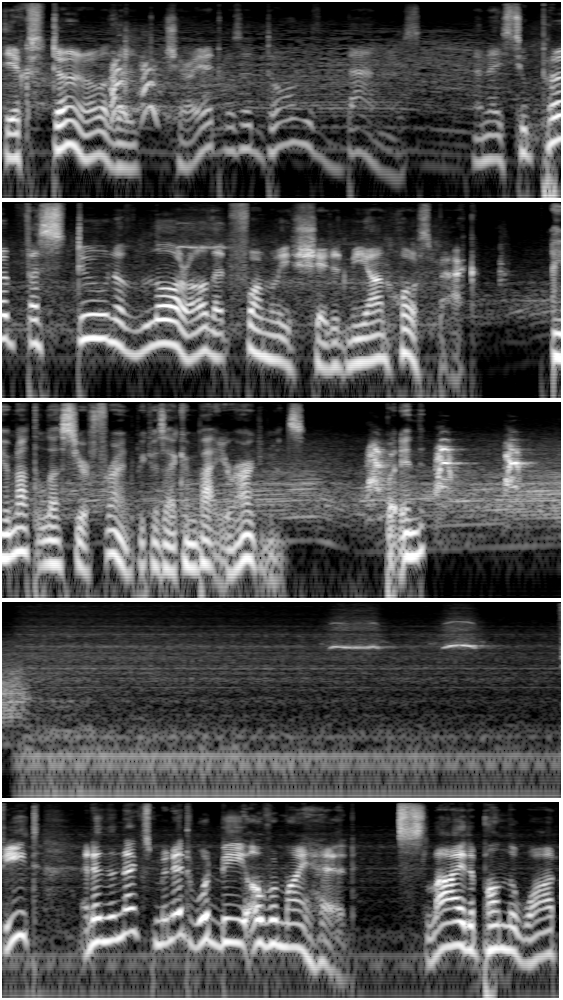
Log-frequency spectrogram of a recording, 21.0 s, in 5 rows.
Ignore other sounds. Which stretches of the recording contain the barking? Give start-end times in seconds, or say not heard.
0.2-1.4, 11.1-13.2.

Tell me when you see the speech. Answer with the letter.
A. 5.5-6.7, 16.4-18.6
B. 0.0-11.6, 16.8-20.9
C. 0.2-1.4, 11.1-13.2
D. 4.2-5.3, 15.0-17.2
B.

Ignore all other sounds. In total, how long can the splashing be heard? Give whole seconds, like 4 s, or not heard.
not heard.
